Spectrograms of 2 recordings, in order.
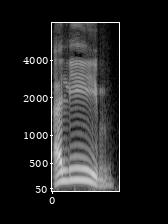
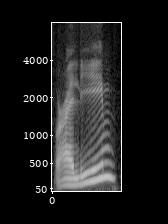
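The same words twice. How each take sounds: First: It begins with a plain vowel. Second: It begins with a tight throat sound. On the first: The speaker calls it wrong. "kita ni tertukar ain dengan alif" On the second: The speaker calls it right. "Instead of alim"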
